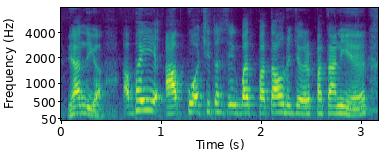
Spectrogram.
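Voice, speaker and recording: A woman's voice: medium pitch, rapid-fire. A woman math teacher with a Bihari Hindi accent, working through sums in a classroom lesson and answering her own repeated questions. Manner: asks questions and answers them herself, repeats every step.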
